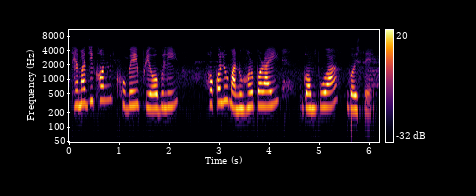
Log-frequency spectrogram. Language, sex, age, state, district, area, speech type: Assamese, female, 18-30, Assam, Dhemaji, urban, spontaneous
